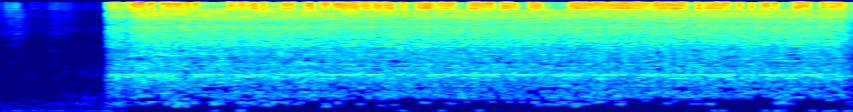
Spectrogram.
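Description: After a brief quiet moment, a single long, steady hiss of an aerosol spray runs for several seconds, close and even, then stops.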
